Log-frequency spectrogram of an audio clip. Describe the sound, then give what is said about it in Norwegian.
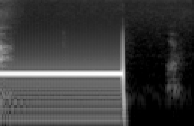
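A single steady electronic telephone ringback tone from a phone call being placed to a man sounds for almost a second at moderate loudness, then cuts off abruptly with a soft click, followed by near silence and a faint trace of sound. “Det er ikke sikkert han tar den, da. Jeg har ikke spurt på forhånd, men uh, vi kjører.”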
